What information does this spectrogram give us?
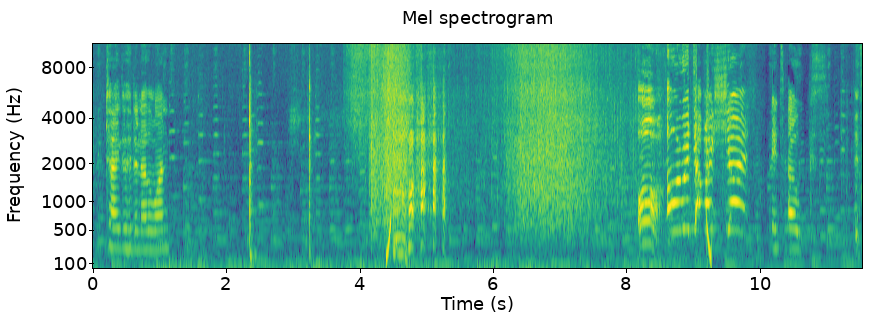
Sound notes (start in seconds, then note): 2.3 button clacking; 3.8 oats scattering; 4.2 laughing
